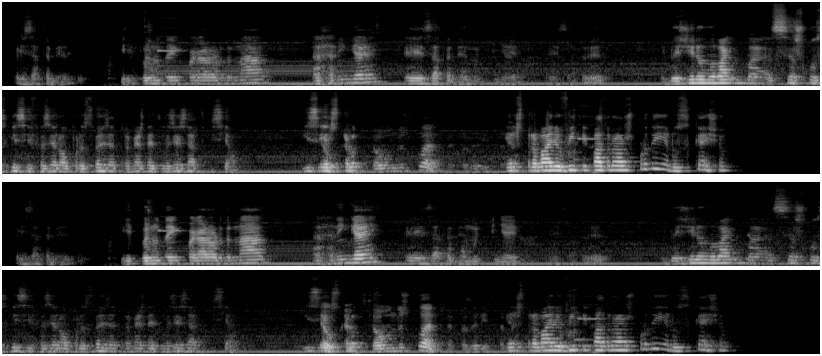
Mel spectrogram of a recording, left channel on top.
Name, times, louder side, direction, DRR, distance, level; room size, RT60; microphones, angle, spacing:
voice 1, 0.1-0.7 3.1-3.4 4.0-4.7 5.5-6.0 6.6-10.6 11.2-11.7 13.2-15.4, left 5 dB, 60° left, 0.3 m, -24 dB
sound 1, 1.1-1.2 1.4-14.2, equal, 30° left, 0.7 m, -42 dB
voice 2, 1.2-2.6 3.3-3.8 4.6-5.2 11.4-13.2, right 6 dB, 80° right, 0.3 m, -27 dB
2.1 x 2.0 x 3.2 m
head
